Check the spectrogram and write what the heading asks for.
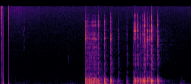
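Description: Handling noise on a podium's gooseneck microphone: a sharp click at the start, then about a second of loud bumps and rubbing as the microphone is adjusted.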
